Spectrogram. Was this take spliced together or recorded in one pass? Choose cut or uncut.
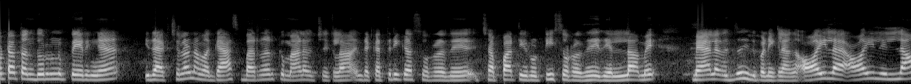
uncut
